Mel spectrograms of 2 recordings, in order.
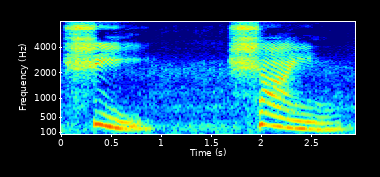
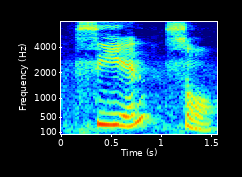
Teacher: Therefore, if you try to pronounce, you close your eyes and try to pronounce sh, you will feel that the tongue, it moves back. The tip and blade of the tongue moves back and is very near the back side of the alveolar ridge.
